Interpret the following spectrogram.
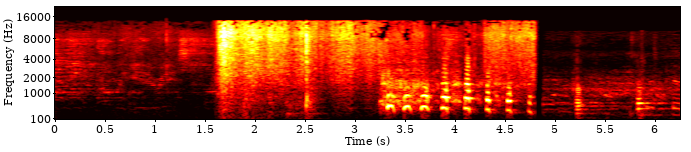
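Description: A plastic bag rustling and crinkling as a cat pushes into it, joined after a second or so by a burst of rapid human laughter. It cuts off suddenly near the end.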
